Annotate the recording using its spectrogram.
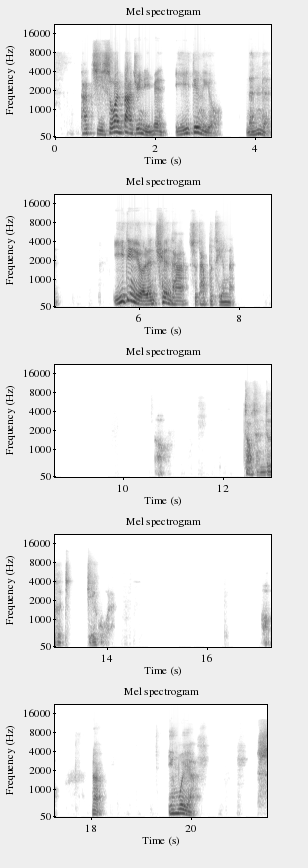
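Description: A middle-aged man speaks calmly and earnestly into a microphone, pausing often.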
